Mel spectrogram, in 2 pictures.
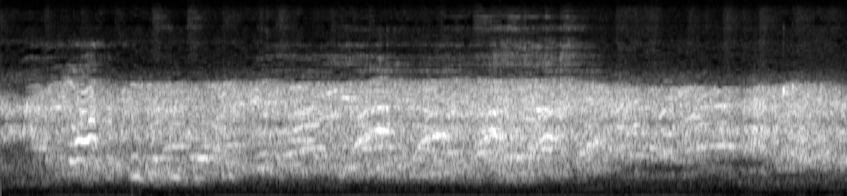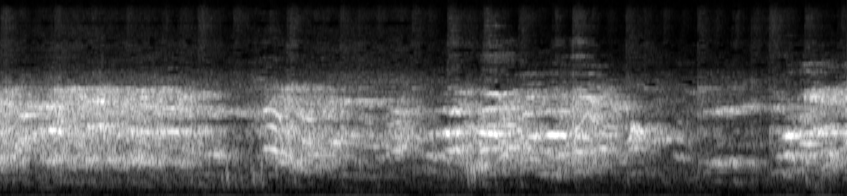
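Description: Several people's voices talking and calling out over one another, with no clear words. The sound is thin, with no bass and no top. The voices drop away briefly about eight seconds in.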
